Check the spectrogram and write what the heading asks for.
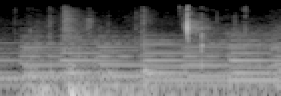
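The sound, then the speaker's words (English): Fizzy cucumber tonic water pours into a glass, a soft bubbling patter with a couple of small splashy plops, fairly quiet and with no voices. “And then um, I'm going to put a bit of um, cucumber tonic water into this.”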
